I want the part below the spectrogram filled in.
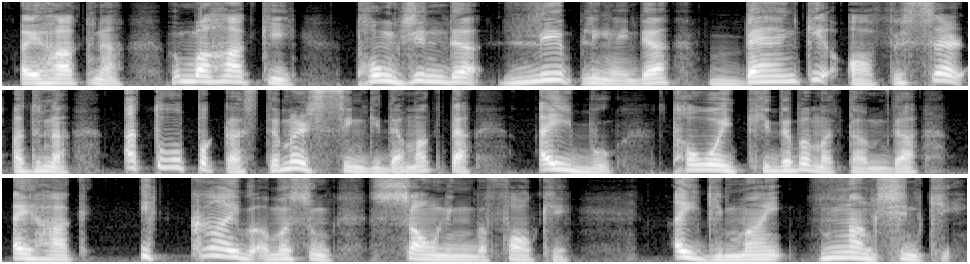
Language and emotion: Manipuri, angry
